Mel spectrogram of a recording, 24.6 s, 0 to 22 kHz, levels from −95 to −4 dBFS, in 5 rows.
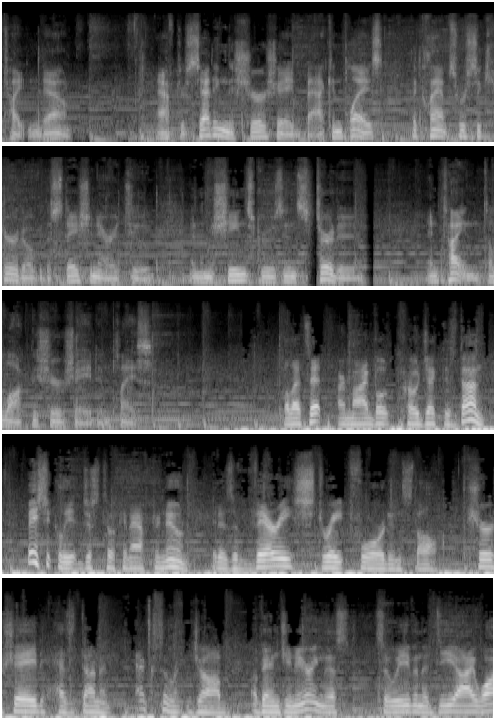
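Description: Repeated stalls (stutter) between 7.79 and 8.66 s: late packets emptied the jitter buffer four times, and concealment stretched the last sound for 287 ms (longest 101 ms), so the audio drags without losing anything. A jitter buffer speed-up between 12.69 and 13.17 s trims around 70 ms of pitch periods to shed excess buffered delay, so the audio runs at 113% speed at unchanged pitch and sounds hurried.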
